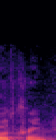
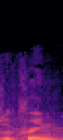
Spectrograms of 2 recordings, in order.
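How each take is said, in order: First: Low, soft, deadpan confirmation; confirming reply. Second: Querying echo of the order; questioning barista. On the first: Customer confirms to a confused barista, low patient reply. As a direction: answer lower, holding patience. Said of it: "I go". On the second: Barista asks the customer yet again, questioning echo. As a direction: check it as if still unsure. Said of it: "She goes". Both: Retold or imitated.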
